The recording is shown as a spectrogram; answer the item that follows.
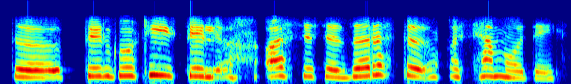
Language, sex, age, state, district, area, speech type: Kashmiri, female, 30-45, Jammu and Kashmir, Bandipora, rural, conversation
